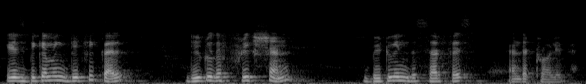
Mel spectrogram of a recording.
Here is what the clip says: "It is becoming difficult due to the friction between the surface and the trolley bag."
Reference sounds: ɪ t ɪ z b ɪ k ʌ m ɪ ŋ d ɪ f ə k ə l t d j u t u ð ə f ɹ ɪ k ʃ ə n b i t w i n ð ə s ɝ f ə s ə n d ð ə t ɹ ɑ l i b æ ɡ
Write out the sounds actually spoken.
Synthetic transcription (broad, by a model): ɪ t ɪ z b ɪ k ʌ m ɪ ŋ d ɪ f ə k ə l t d j u t u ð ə f ɹ ɪ k ʃ ə n b i t w i n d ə s ɝ f ə s ə n d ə t ɹ ɑ l i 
